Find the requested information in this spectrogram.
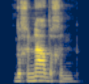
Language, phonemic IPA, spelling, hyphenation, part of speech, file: Dutch, /bə.ɣəˈnaː.də.ɣə(n)/, begenadigen, be‧ge‧na‧di‧gen, verb, Nl-begenadigen.ogg
- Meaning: 1. to grace [with met ‘with’], to gracefully give [with met] (giving something that is considered a blessing) 2. to pardon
